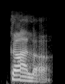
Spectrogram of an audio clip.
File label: "colure", Indian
